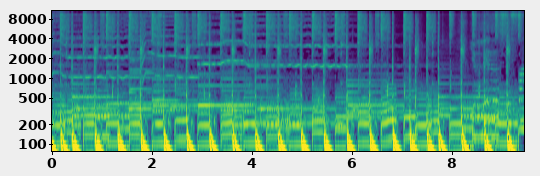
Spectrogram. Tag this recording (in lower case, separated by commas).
music, electronica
